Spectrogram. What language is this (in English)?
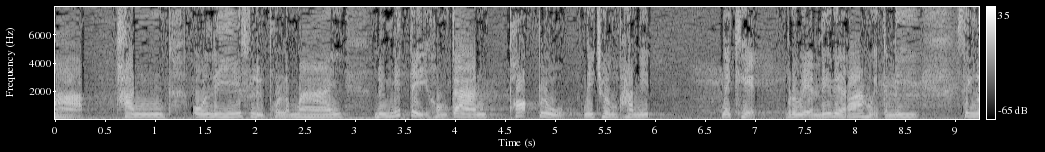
Thai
